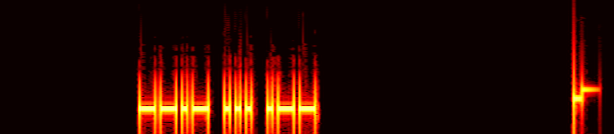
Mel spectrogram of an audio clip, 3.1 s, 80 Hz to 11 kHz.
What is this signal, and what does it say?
Morse code, heard as a keyed tone, about 44 wpm, 700 Hz. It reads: QSW
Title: Q-Codes 45wpm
